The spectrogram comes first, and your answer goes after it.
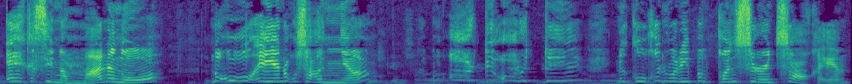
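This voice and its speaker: A woman's voice: extremely high pitch, big pitch swings, takes it slowly, a crowd in the background, heavily acted. A woman playing a snobbish, whiny teenage girl in a radio drama. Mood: haughty, whiny. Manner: whiny, haughty, exaggerated exclamations. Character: snobbish, bratty teenage girl, disdainful of poorer schoolmate. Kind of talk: Filipino radio drama acting.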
